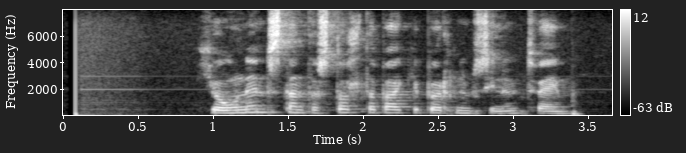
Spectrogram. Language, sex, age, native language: Icelandic, female, 50-59, Icelandic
